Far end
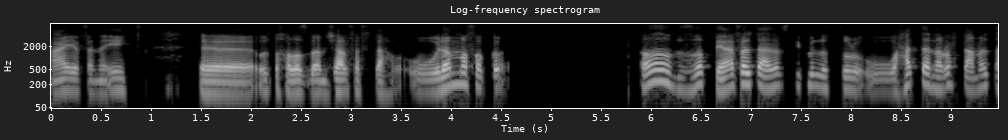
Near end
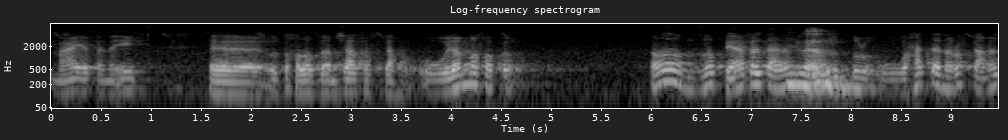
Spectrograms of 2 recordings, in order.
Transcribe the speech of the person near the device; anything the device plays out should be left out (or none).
حلو أوي.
